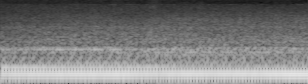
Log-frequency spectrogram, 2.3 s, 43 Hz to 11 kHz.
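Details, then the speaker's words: Barra-swapped Toyota JZX100 on standalone Barra harness, freshly started for the first time after the swap: steady, even low rumble, no knocks or misses, smooth settled idle; owner says motor sounds mint. Normal idle. "too motor sounds mint oh man I'm excited oh I just can't believe that actually just started straight up"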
